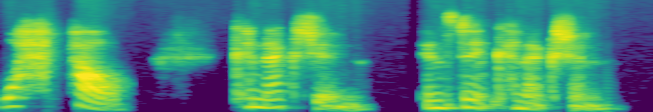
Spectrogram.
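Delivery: choked-up voice, thick with emotion. Reacting to a moving story from a guest's book, choked up with emotion. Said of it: "a little choked up right now".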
